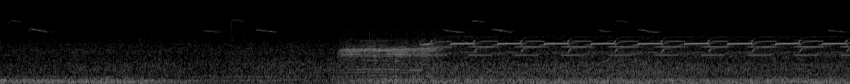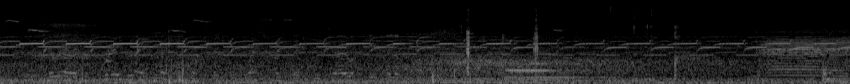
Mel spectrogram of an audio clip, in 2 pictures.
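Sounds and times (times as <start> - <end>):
level crossing warning alarm: 3.4 - 17.0.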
